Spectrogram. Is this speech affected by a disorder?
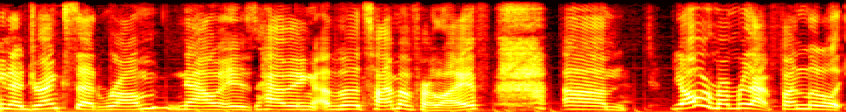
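No.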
